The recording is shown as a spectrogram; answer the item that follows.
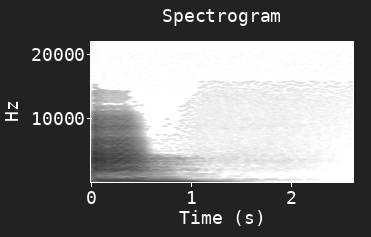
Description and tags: Dist Chr Emj rock up pm
A (5th) string 7th fret, D (4th) string 6th fret. Up strum. Palm muted.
